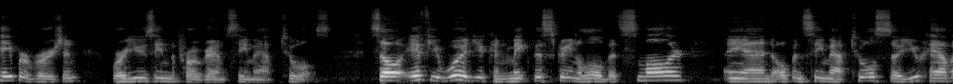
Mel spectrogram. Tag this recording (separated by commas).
Speech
